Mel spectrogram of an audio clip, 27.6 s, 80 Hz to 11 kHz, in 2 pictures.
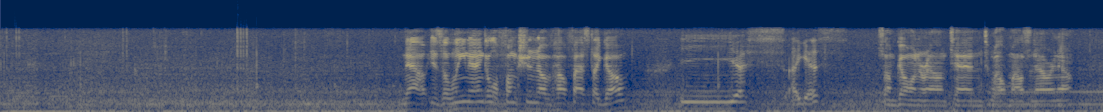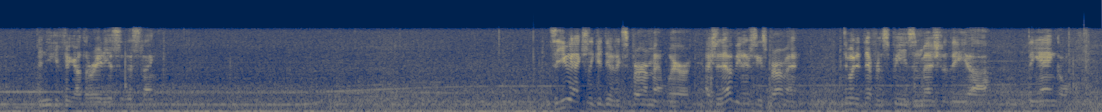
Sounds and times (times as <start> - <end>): Car: 0.0 - 27.5
Speech: 5.0 - 7.9, 8.5 - 13.4, 14.3 - 15.8, 20.7 - 27.2.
